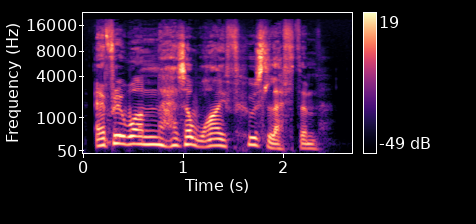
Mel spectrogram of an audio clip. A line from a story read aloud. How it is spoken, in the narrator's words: he sighed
